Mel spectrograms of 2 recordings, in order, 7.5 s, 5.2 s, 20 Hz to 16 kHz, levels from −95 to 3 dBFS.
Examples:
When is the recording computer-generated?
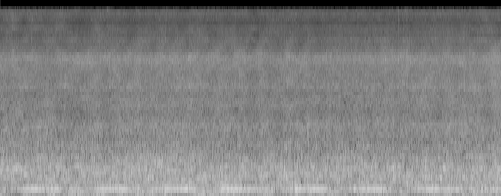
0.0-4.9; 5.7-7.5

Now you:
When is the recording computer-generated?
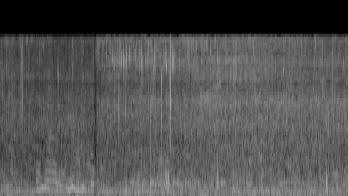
none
